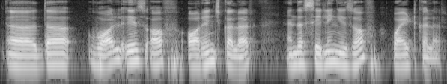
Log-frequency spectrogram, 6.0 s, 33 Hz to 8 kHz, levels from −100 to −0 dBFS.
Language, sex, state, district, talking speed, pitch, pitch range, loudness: English, male, Karnataka, Bangalore, 140 wpm, 125 Hz, 110-140 Hz, -16 LUFS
